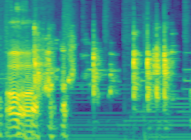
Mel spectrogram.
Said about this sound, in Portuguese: Olha o teclado mecânico aí, ó, você viu? Pois é. Olha lá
